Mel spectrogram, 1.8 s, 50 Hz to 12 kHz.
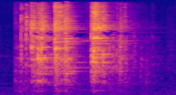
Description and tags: Metal handling bars in container 6
Metal handling bars in container
container, handling, bars, Metal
